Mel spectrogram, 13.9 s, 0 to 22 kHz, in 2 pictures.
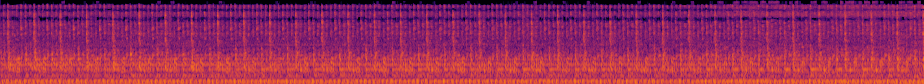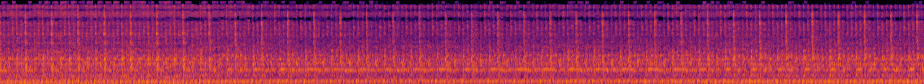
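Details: V9X 3.0 dCi diesel at idle: even, heavy, very regular knock under two per second; connecting rod knock, worn rod bearing.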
